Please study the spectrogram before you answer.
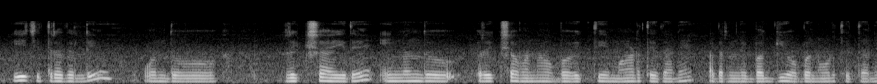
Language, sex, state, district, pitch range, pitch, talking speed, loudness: Kannada, male, Karnataka, Dakshina Kannada, 140-155 Hz, 145 Hz, 110 wpm, -18 LUFS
